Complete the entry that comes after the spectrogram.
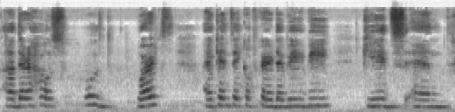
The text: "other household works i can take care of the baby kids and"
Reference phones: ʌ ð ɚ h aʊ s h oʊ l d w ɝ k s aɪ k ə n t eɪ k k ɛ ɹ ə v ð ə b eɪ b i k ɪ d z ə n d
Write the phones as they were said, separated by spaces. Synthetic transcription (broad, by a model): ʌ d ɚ h aʊ s h oʊ l d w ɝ k s aɪ k ə n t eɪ k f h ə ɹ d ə b eɪ b i k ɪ d s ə n d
